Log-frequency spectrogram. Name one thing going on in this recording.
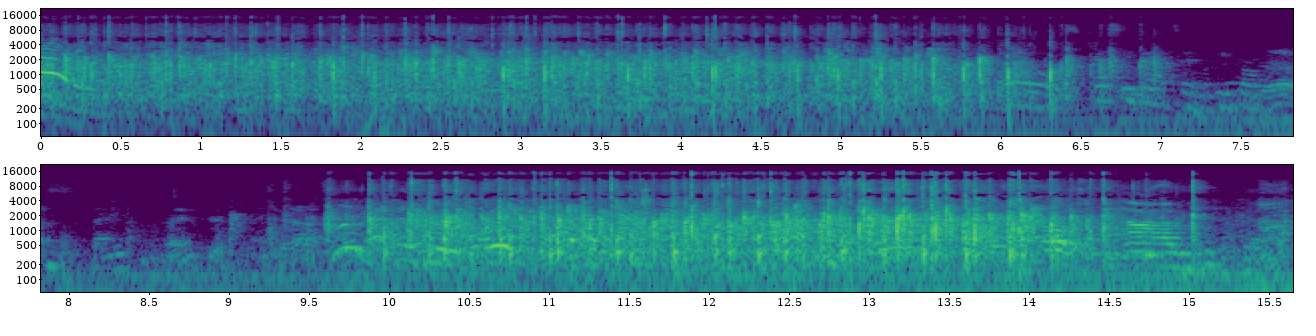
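An audience claps and cheers in a large room.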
